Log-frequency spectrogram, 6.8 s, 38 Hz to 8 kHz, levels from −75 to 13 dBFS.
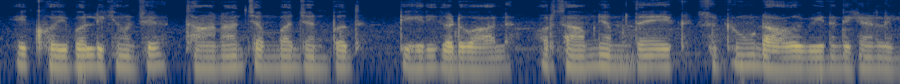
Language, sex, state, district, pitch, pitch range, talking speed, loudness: Hindi, male, Uttarakhand, Tehri Garhwal, 115 Hz, 110-120 Hz, 170 wpm, -20 LUFS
